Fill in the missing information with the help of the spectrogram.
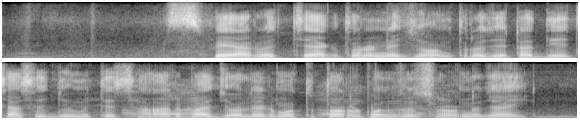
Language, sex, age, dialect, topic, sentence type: Bengali, male, 18-24, Northern/Varendri, agriculture, statement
